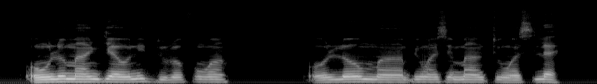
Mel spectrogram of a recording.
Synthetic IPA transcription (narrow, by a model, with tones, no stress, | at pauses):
o̰˨hũ˧lo˦mãː˦˧n̩˦d͡ʒɛ˦o˧nĩ˦du˨ɾo˨˦fũ˦w̃ɔ̃˧ | o˨ũ˧lo˦mã˧bi˦w̃ɔ̃˦ʃe˧mãː˦˧n̩˦tu˦w̃ɔ̃˧si˨˦lɛ˦˨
